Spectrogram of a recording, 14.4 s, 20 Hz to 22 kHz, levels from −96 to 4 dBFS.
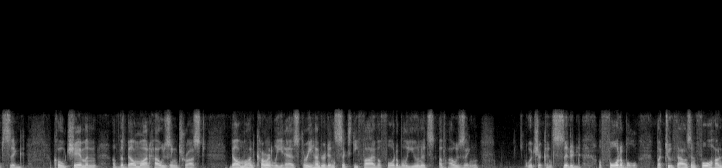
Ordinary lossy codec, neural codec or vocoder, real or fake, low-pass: Opus, 32 kbps; none; real; 7.2 kHz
